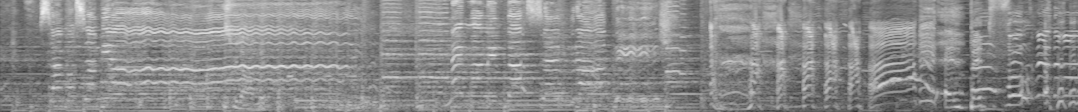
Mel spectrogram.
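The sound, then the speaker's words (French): A live orchestra plays full and loud during a song's chorus, with a trumpet line that sounds noticeably out of tune against the ensemble, its brassy notes jarring above the sustained strings and winds. “C'est-à-dire qu'on est sur le refrain, tendez vraiment bien l'oreille et écoutez cette trompette qui, trompe, qui trompette faux.”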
